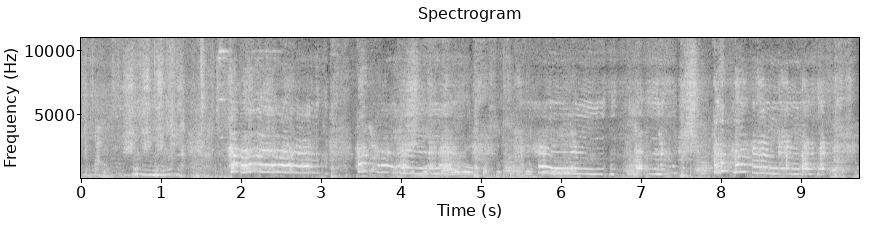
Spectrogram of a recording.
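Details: American Bully dog during a stud (mating) session in Sta. Barbara, Pangasinan, Philippines: high, wavering whines and whimpers come in drawn-out bursts, some sliding up and down, over people talking nearby.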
